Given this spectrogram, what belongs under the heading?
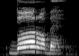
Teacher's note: Huruf bo tekanannya lebih tinggi daripada ro dan ba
